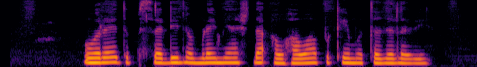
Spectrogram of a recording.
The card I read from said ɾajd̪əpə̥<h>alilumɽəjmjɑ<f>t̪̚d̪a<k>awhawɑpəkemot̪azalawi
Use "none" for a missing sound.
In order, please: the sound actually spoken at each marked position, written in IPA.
s, ʃ, ʔ

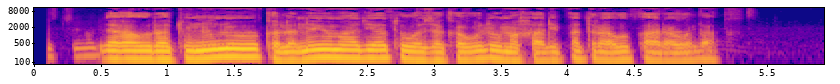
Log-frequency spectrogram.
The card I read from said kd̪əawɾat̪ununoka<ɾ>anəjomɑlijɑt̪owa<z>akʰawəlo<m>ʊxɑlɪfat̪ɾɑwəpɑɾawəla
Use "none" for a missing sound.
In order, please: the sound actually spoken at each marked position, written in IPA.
l, z, m

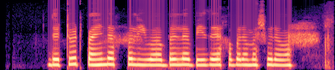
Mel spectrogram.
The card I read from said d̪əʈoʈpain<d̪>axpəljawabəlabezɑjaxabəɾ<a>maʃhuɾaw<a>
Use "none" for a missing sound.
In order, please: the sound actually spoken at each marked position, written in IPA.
d̪, a, a

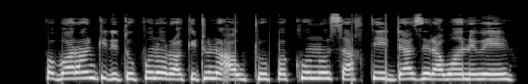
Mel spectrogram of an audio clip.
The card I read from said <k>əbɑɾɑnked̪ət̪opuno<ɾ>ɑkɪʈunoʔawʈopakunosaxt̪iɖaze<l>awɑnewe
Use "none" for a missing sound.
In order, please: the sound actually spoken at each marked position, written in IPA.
p, ɾ, ɾ

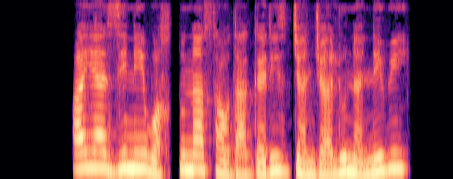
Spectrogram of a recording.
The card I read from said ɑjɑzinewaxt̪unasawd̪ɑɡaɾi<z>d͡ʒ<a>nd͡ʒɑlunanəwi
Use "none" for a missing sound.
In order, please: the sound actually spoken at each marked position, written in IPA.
z, a

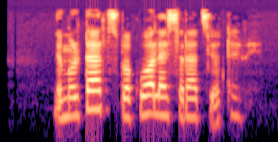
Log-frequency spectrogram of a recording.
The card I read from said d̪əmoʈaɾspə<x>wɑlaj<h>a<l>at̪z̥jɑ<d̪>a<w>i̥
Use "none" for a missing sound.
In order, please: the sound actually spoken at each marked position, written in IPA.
k, s, ɾ, t̪, w

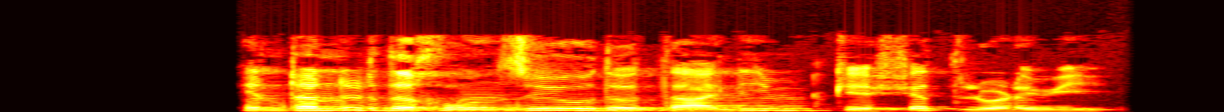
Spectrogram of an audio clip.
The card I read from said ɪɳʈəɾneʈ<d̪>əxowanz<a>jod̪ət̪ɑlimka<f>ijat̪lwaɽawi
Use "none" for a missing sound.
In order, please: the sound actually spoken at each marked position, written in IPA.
d̪, ə, f

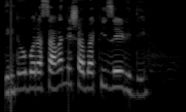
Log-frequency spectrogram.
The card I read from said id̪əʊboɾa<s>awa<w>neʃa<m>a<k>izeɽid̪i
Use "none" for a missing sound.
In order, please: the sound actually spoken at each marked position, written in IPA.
s, none, b, k

